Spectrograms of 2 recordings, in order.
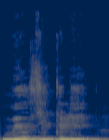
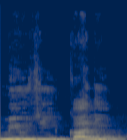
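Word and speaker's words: musically: word है जिनके बाद ए के बाद अगर डबल एलवाई तो यहां पर जो ए है इसको हम पढ़ेंगे ही नहीं इसको क्या होता है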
